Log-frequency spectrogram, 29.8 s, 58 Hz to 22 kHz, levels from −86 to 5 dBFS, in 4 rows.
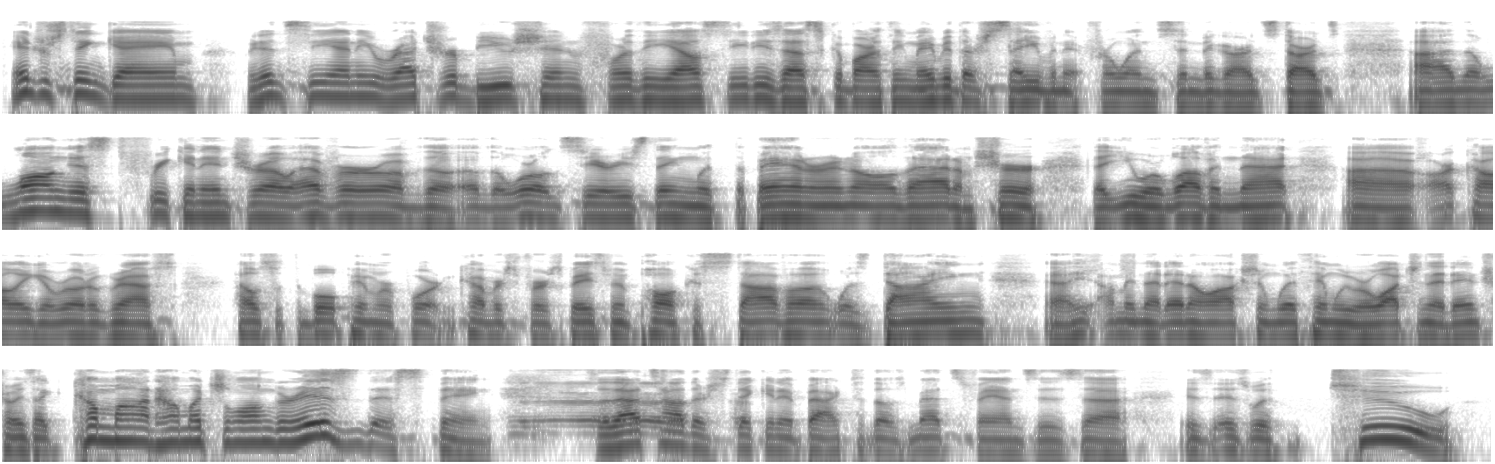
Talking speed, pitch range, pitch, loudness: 210 wpm, 100-125 Hz, 110 Hz, -27 LUFS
